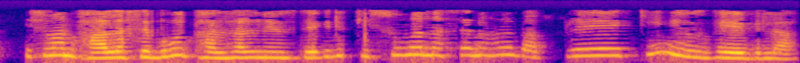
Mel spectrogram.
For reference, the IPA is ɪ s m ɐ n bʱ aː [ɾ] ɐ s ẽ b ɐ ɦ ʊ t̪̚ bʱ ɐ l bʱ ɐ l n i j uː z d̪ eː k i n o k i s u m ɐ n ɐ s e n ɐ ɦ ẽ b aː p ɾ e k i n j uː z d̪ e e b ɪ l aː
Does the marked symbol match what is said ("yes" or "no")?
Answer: no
